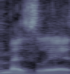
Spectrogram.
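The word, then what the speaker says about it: Meslier: we hung on to Messier silent s in the hope that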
